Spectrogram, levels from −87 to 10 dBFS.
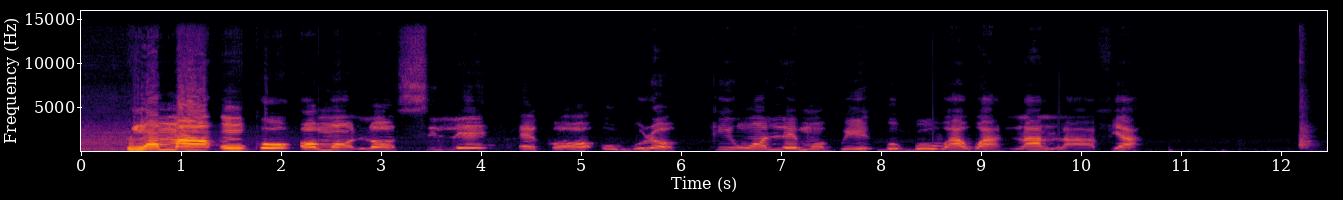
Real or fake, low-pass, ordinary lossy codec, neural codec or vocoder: fake; 14.4 kHz; none; vocoder, 44.1 kHz, 128 mel bands, Pupu-Vocoder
